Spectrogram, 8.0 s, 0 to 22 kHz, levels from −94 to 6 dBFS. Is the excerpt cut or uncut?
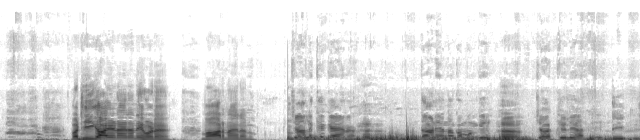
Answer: cut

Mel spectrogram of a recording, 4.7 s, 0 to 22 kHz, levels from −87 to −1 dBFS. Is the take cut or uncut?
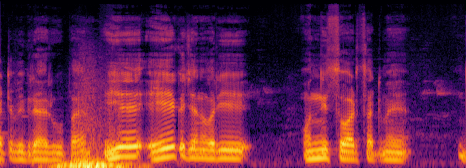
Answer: cut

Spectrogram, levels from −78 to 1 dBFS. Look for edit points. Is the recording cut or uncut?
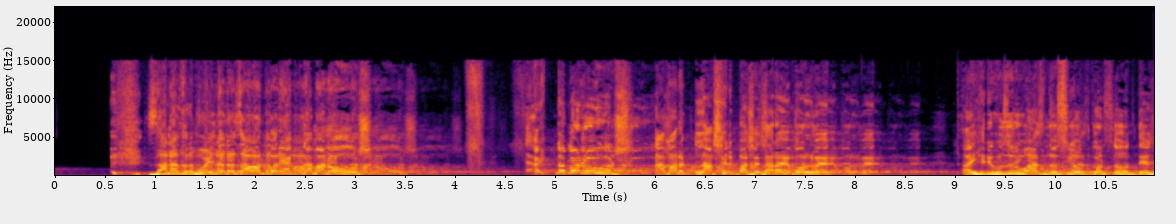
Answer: uncut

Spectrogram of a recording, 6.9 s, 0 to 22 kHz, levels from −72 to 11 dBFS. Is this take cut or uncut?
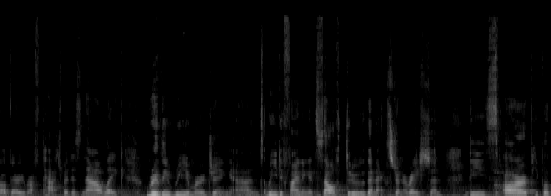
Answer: cut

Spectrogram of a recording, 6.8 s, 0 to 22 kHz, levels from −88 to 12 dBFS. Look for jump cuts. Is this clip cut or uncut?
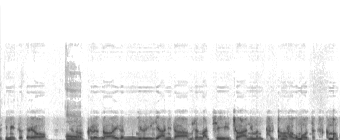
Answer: uncut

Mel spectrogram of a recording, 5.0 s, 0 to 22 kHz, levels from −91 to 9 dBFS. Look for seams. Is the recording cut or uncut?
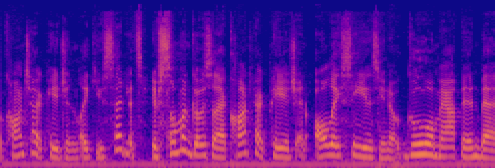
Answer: cut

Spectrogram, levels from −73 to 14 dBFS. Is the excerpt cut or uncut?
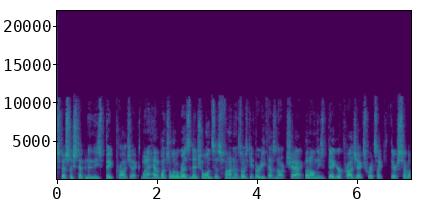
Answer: cut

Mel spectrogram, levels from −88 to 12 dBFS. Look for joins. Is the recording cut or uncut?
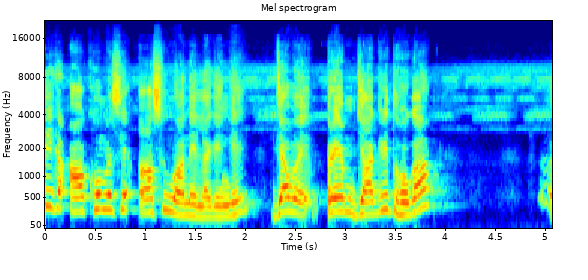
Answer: cut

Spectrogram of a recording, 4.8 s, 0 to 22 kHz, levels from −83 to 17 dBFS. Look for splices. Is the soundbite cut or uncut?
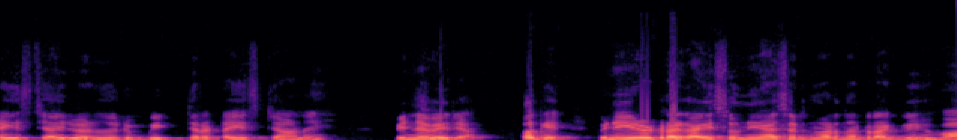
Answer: uncut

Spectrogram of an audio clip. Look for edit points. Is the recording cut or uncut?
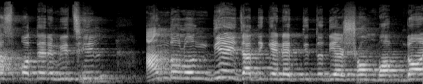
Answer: uncut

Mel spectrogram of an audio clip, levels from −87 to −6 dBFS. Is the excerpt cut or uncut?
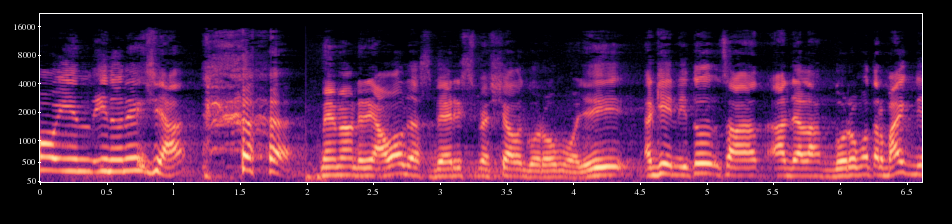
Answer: cut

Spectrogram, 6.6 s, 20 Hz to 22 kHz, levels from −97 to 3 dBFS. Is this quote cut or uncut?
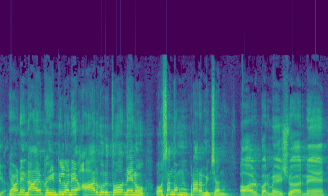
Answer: cut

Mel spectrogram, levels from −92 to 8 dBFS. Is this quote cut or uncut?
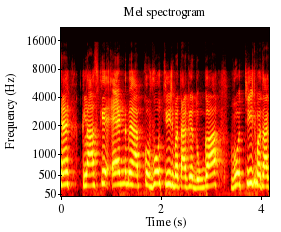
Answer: uncut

